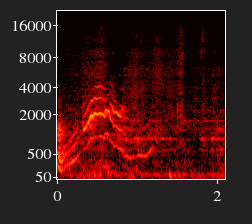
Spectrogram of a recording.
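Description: A four-month-old blue Maine Coon kitten gives one short, high meow during a play-fight with its littermate. The meow rises in pitch, then falls away, and is over within about a second.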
